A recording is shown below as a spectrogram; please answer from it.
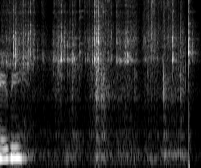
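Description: Tangled metal jewelry chains and charms jingling and clinking as hands sift and lift them from a pile: a dense run of small metallic clicks, with one sharper click near the end.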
